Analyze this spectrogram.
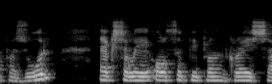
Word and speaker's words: Pažur: Fresco uh already said my name is Monica and it's pronounced Monica pure actually also people in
